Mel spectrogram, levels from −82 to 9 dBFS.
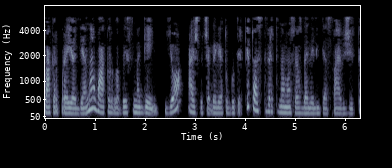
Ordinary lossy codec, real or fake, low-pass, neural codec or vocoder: MP3, 24 kbps; real; 7.2 kHz; none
